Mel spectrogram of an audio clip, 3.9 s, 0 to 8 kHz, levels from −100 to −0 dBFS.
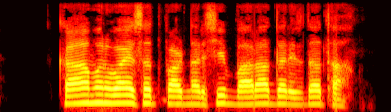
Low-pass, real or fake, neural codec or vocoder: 7.2 kHz; real; none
